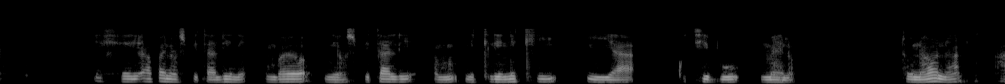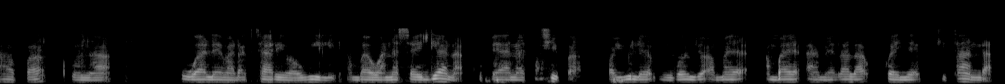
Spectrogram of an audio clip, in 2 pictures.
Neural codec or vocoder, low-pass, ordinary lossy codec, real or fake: none; 5.4 kHz; MP3, 48 kbps; real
